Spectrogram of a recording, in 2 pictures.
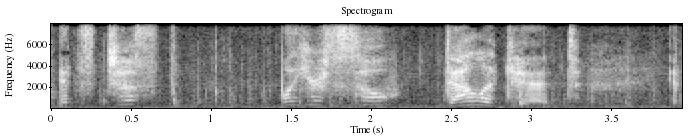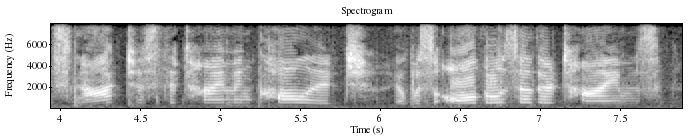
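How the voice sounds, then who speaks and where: A woman's voice: high-pitched, slow, pushed and bright, faint music behind, heavily acted, rough recording. An actress in an audio drama playing a fretful, smothering middle-aged mother with a sugary, hesitant, disapproving manner. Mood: fretful, coaxing. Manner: hesitant, cloying, passive-aggressive.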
